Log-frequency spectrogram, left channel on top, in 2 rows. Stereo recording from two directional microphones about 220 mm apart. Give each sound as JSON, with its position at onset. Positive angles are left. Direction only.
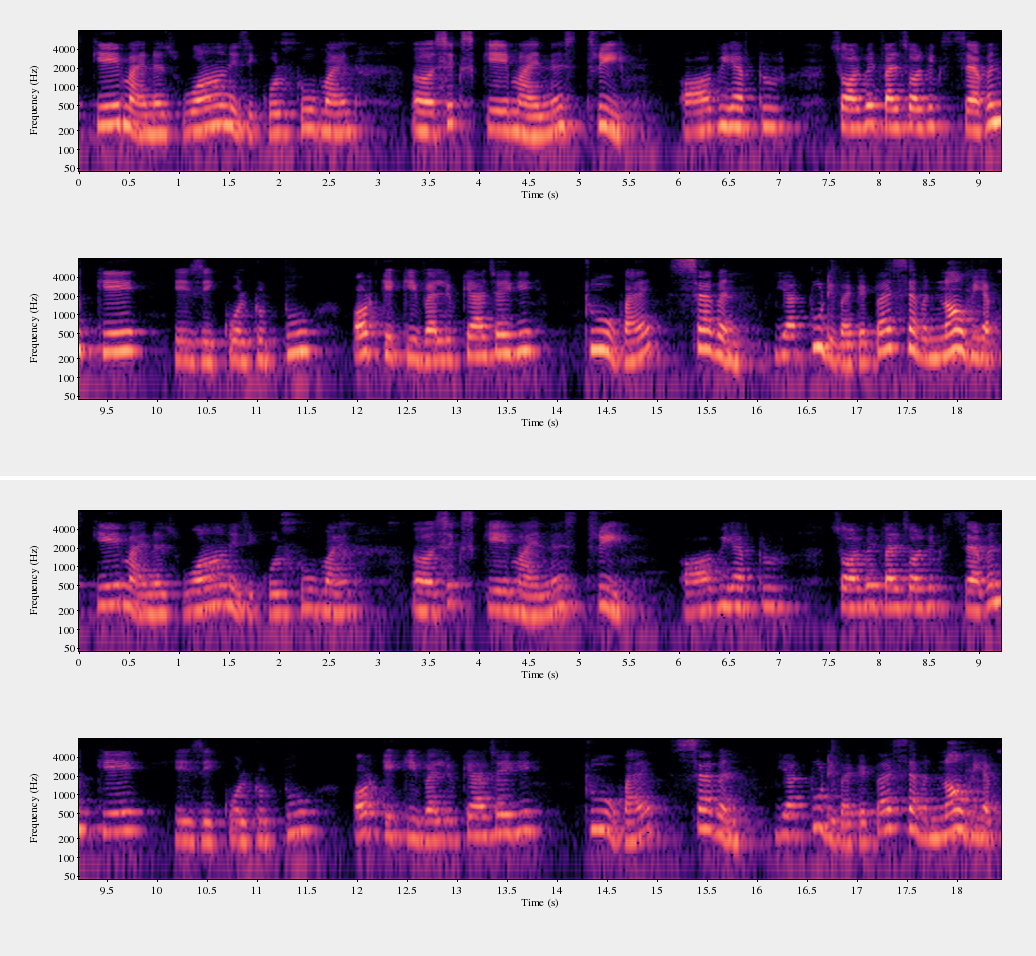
{"t": 0.1, "sound": "a woman's voice", "side_deg": 45}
